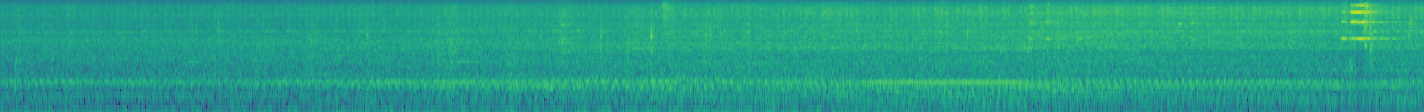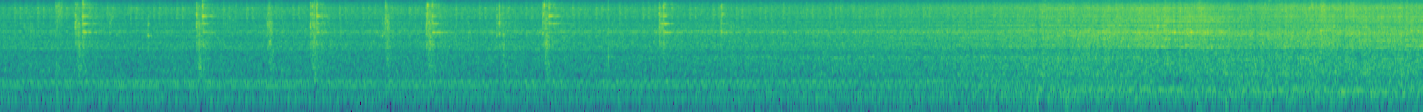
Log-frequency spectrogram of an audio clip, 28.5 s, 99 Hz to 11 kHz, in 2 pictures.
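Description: EN57 electric multiple unit approaching and rolling past at low speed, with a steady hum. From about halfway through, its wheels click over rail joints and points about once a second, and the sound grows louder as the train passes close near the end.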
